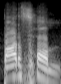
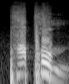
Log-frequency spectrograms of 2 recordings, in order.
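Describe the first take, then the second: First: "perform" said par-fom with a sounded r; the wrong "perform", first syllable "par"; common mispronunciation. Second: "perform" said pha-phom, r dropped, puffed p; breathy burst on the p of "perform", no r; corrected pronunciation. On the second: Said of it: "It will be". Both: Shown as a demonstration.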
